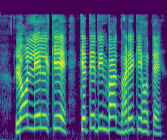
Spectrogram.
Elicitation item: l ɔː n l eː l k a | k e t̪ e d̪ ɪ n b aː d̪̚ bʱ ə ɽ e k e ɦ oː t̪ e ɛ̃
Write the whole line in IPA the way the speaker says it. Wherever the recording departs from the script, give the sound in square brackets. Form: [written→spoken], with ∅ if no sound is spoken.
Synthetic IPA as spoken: l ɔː n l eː l k [a→e] | k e t̪ e d̪ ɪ n b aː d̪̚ bʱ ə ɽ e k e ɦ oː t̪ e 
